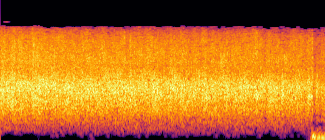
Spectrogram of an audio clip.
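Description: Conference audience applauding: a steady wash of many hands clapping that slowly eases, with a single dull low thump near the end.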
